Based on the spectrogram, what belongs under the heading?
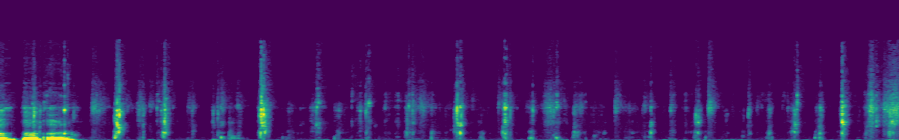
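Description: A person chewing a bite of New York strip steak dipped in cheese sauce, close to the microphone: many short, irregular wet mouth clicks and smacks. A short hummed "mm" comes in the first second.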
